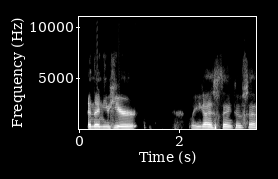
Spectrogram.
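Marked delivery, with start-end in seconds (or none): 2.2-3.6 distant voice from far across the room. Retelling a voice heard during a live show: imitating a far-away voice. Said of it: "it very far away".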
